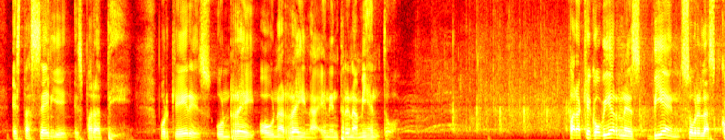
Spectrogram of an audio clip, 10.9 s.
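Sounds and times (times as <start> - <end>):
speech: 0.1 - 6.0, 8.6 - 10.8
small group applauding: 6.2 - 10.8.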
